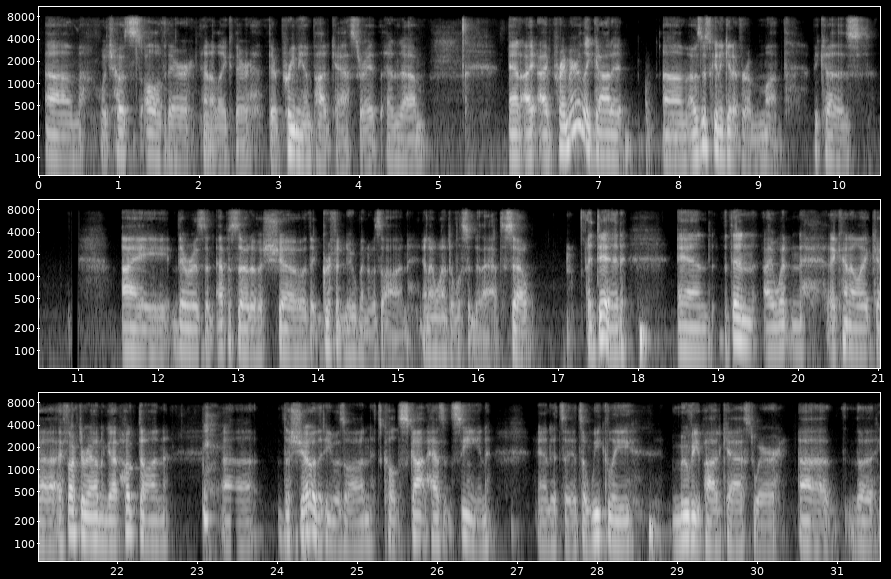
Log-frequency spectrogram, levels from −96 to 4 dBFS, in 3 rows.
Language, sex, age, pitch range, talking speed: English, male, 30-49, 95-120 Hz, 185 wpm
